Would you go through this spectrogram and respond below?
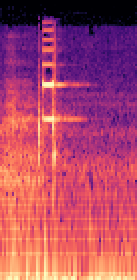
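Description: A kitchen timer gives a single short, bright electronic beep as it starts, clear and close against a quiet room.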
